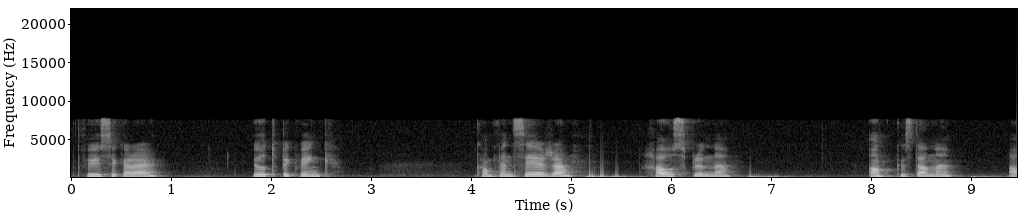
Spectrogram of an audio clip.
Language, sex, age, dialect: Faroese, female, 15-35, Suðurstreymoy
